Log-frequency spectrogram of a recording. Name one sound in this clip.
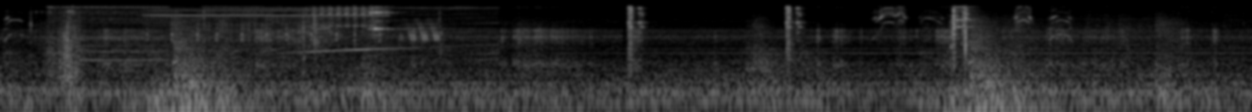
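A handheld device clicks and beeps as its menu opens.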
